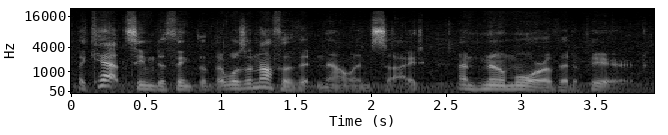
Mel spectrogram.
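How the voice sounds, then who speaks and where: A man's voice: mid-range voice, sing-song, fast, gravelly. A man narrating a storybook as a dramatic, scripted audiobook reading. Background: music.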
